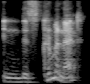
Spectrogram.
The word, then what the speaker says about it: indiscriminate: for today it is indiscriminate and obviously the the the the stress syllable the primary stress syllable is on scrim and the secondary stress syllable is on is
